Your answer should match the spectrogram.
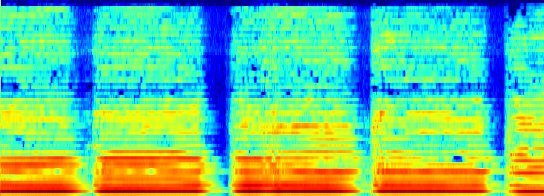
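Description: Violin played with the bow, slowly: five long notes at much the same pitch, about one bow stroke a second, with a short break between strokes.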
